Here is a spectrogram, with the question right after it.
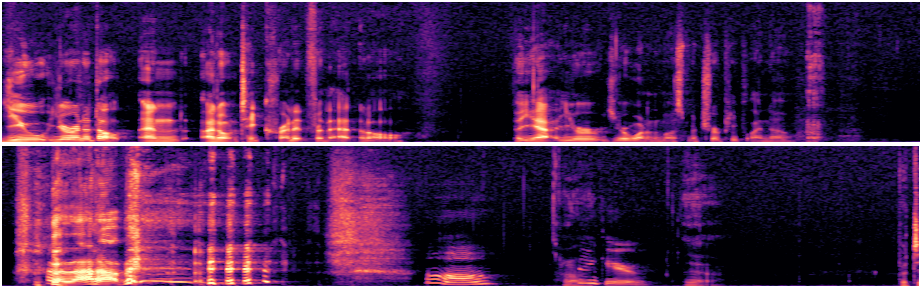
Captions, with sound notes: - You're an adult, and I don't take credit for that at all. But yeah, you're one of the most mature people I know. (laughing) - How'd that happen?! (laughing) Thank you. - Yeah.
